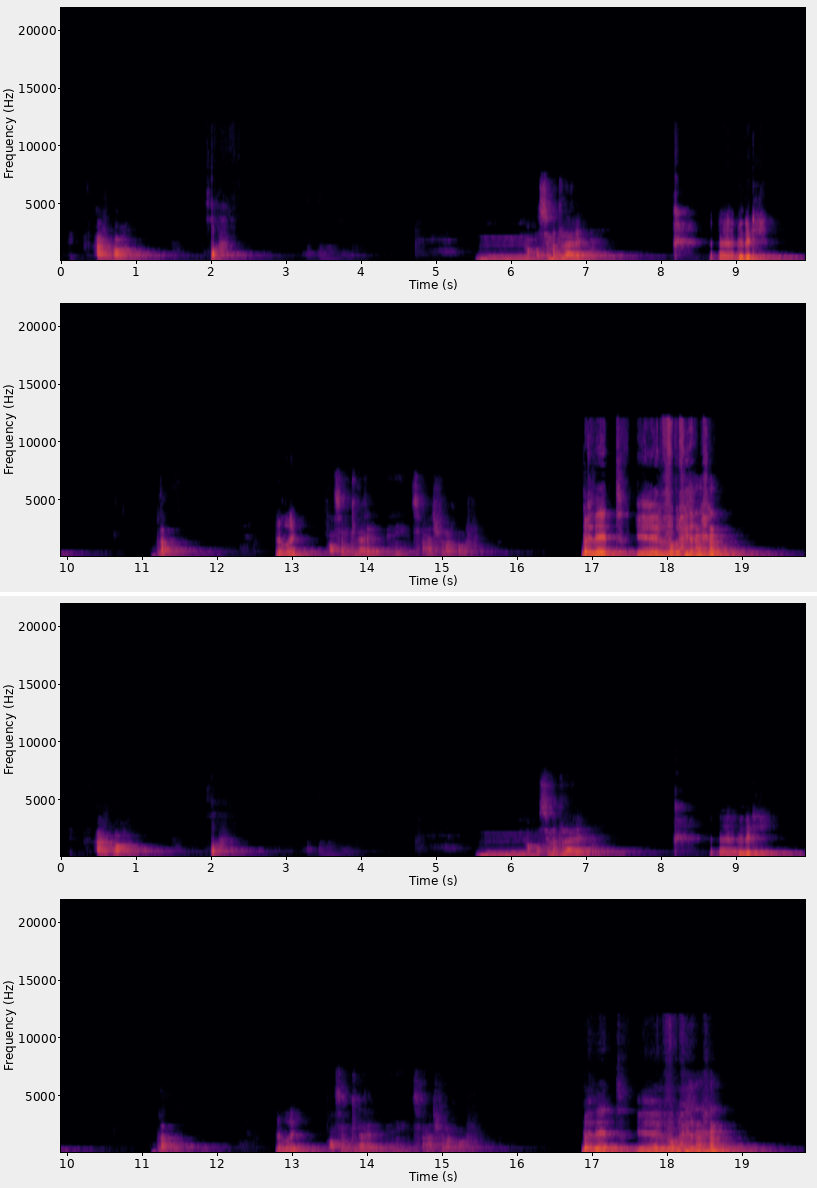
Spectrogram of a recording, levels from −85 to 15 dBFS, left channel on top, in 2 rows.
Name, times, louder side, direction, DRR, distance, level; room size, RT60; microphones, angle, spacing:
voice 1, 0.4-0.9 5.5-7.1 11.2-11.4 13.5-15.4 17.8-18.6, left 2 dB, 80° left, 1 dB, 1.4 m, -36 dB
voice 2, 8.8-9.4 12.8-13.1 16.9-18.6, left 4 dB, 65° left, 10 dB, 0.5 m, -31 dB
15.5 x 6.0 x 2.3 m, 1.4 s
head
